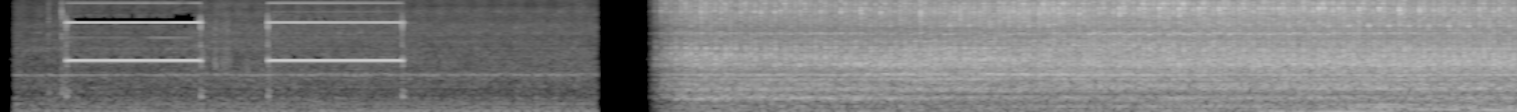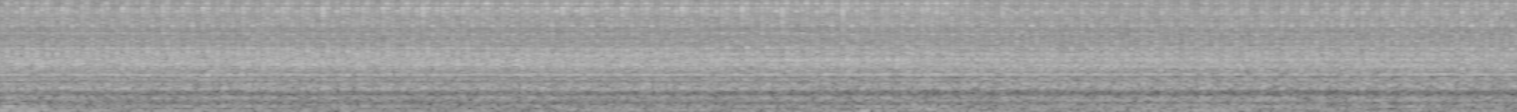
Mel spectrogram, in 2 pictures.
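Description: Volkswagen Suran's instrument cluster giving two warning beeps, about a second each, as the low oil pressure warning comes on, over the engine idling. Then the engine idles steadily, heard close up from the engine bay, with its oil pressure very low at idle.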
